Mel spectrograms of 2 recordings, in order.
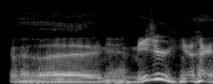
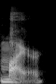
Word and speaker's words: Meijer: He goes, how do you say that? Meager? No, it's Meyer.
